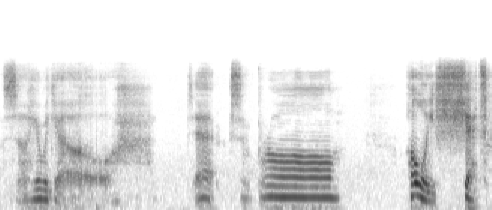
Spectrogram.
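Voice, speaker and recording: A man with a fairly high voice runs a tabletop game as its game master. He narrates informally and swears freely. The audio is dull and lo-fi. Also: drawn-out words, gravelly. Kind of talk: casual live game narration with dice counting.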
